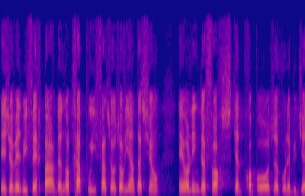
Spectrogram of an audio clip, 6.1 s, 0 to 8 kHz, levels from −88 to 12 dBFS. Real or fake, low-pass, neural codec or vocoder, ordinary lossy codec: fake; 7.2 kHz; codec, 16 kHz in and 24 kHz out, 1 kbps, XY-Tokenizer; none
